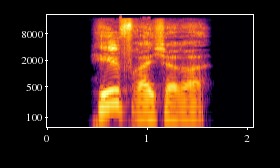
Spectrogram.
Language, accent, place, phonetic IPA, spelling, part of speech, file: German, Germany, Berlin, [ˈhɪlfʁaɪ̯çəʁə], hilfreichere, adjective, De-hilfreichere.ogg
- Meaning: inflection of hilfreich: 1. strong/mixed nominative/accusative feminine singular comparative degree 2. strong nominative/accusative plural comparative degree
